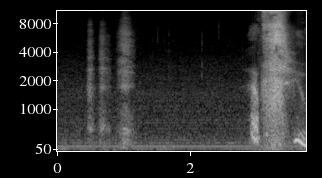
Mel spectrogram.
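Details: Photic sneeze reflex in the morning, with strong sunlight beaming through a window onto the face after waking with a sneezy tickle. A few short in-breaths, then a sharp, forceful sneeze.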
